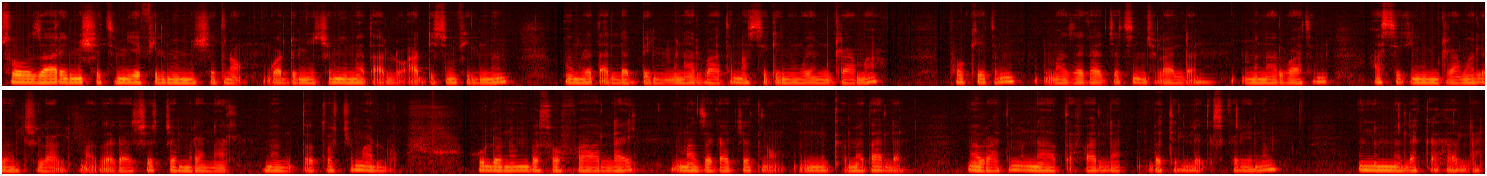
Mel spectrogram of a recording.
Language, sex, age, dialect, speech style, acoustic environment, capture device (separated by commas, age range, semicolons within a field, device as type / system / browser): Amharic, male, 25-34, Ethiopia - Addis Ababa, happy, people talking; nature, mobile / Linux / Chrome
